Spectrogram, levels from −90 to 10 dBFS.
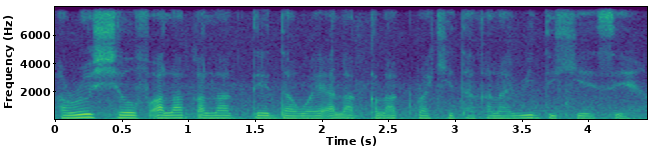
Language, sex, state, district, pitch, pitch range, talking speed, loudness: Nagamese, female, Nagaland, Dimapur, 165 Hz, 155-180 Hz, 150 wpm, -19 LUFS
